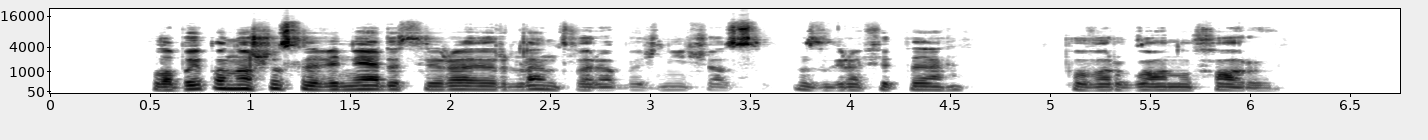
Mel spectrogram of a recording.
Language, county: Lithuanian, Panevėžys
